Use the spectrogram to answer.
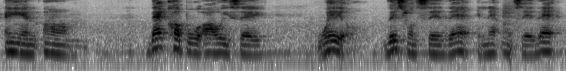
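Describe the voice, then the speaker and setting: A woman's voice: very deep voice, measured pace, mellow. A middle-aged woman vlogger chatting casually and candidly to viewers, emphatic, repeating phrases and acting out quotes. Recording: faint background noise.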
